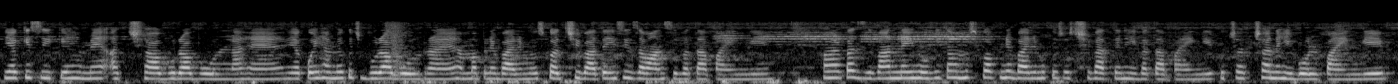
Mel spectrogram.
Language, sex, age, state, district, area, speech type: Urdu, female, 18-30, Delhi, Central Delhi, urban, spontaneous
